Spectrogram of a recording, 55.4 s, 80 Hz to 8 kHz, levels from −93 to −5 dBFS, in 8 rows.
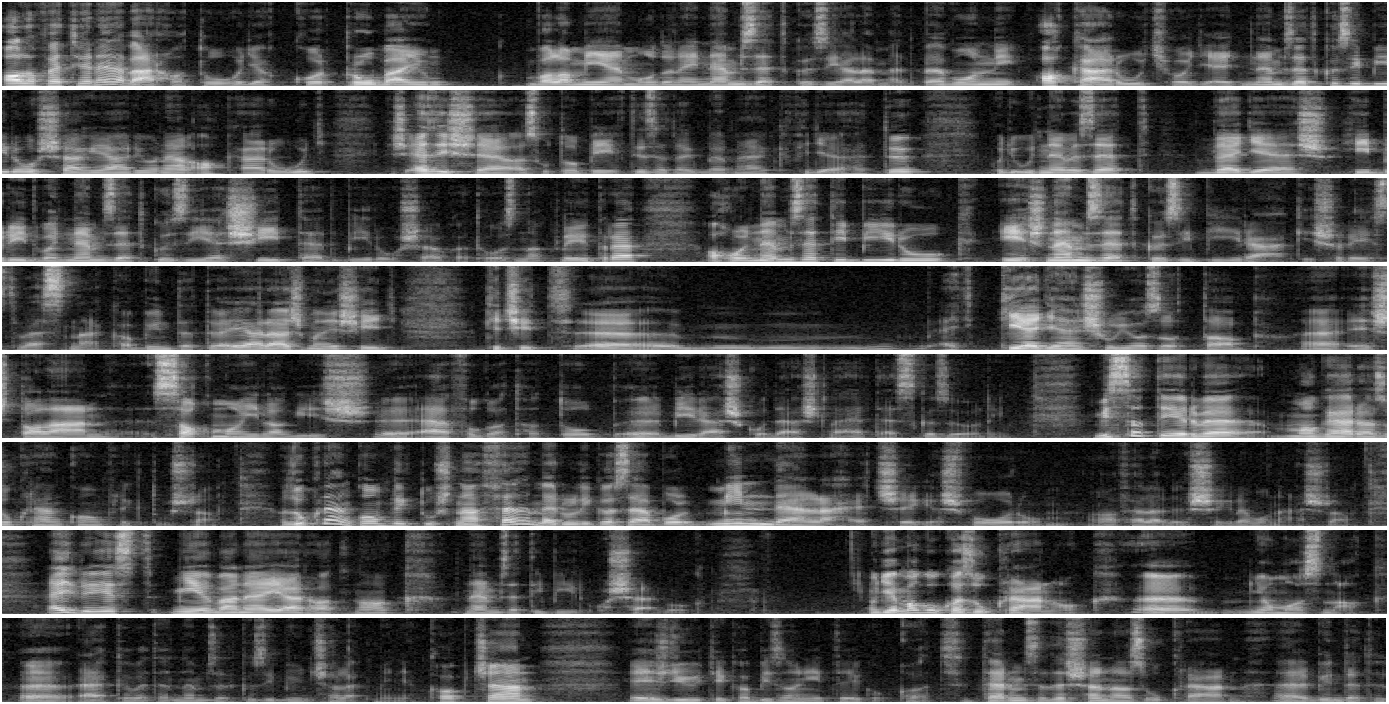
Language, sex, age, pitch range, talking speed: Hungarian, male, 30-49, 100-140 Hz, 115 wpm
